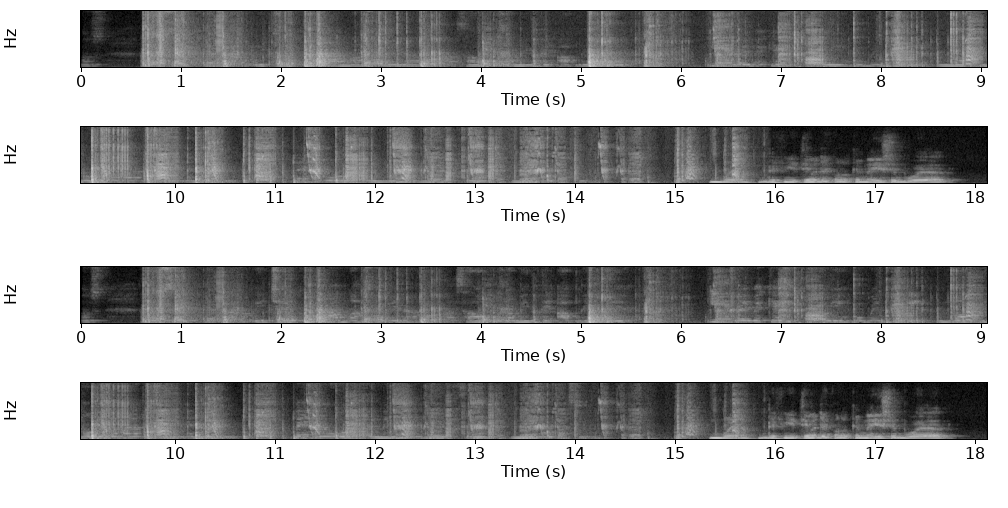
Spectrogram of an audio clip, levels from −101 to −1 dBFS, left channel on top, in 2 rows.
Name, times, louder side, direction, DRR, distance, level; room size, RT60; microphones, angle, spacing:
voice 1, 0.0-5.9 6.3-10.6 10.9-14.3, right 2 dB, 85° right, 4.5 m, -46 dB
sound 1, 0.6-4.7 5.1-15.9, left 5 dB, 25° left, 0.7 m, -35 dB
voice 2, 15.3-17.8, right 1 dB, 60° right, 2.7 m, -33 dB
15.5 x 5.2 x 8.7 m
head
